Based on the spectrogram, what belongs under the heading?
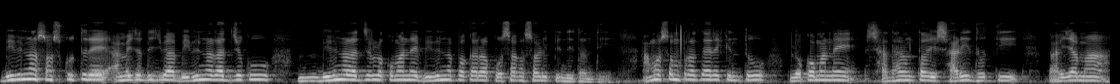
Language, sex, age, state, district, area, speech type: Odia, male, 30-45, Odisha, Bhadrak, rural, spontaneous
